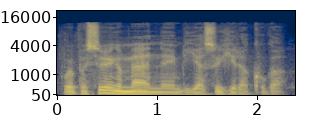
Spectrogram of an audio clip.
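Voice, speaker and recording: An actor playing a stern samurai hero who speaks in a quiet, measured way. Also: male voice, deep voice. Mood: grave. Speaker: game character. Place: played from the game.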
